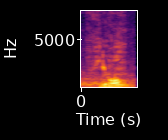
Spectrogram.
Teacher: la G delante de una E o una I tiene un sonido fricativo velar sordo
